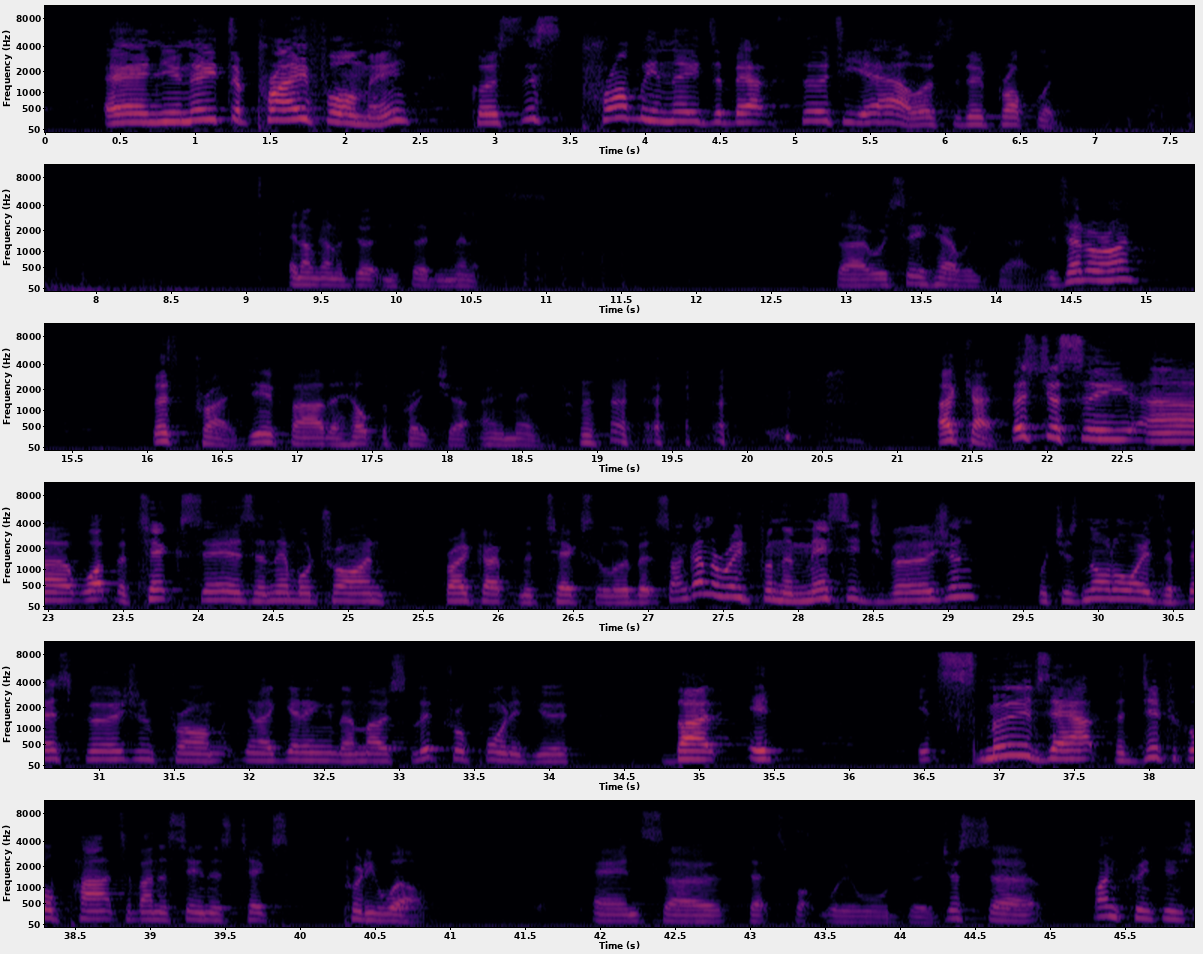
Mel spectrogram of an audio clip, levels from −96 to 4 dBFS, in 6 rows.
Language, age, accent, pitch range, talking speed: English, 50-69, Australian, 130-190 Hz, 150 wpm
